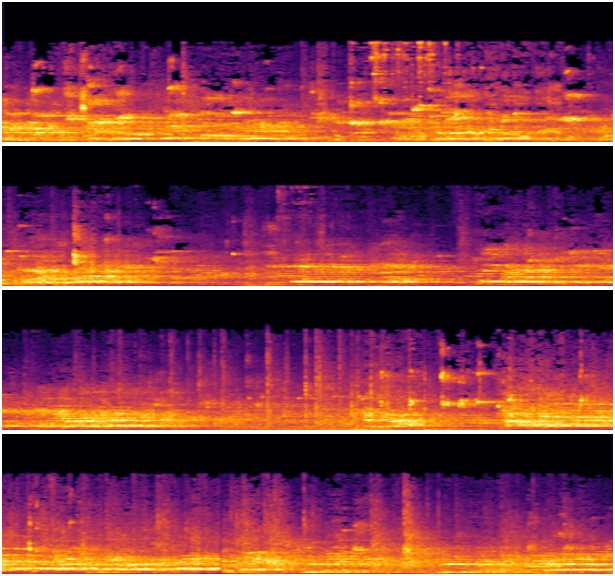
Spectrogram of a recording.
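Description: Live sound of a basketball game in a gym: the ball bouncing on the hardwood court, with squeaks and the voices of players and crowd in a large hall.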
